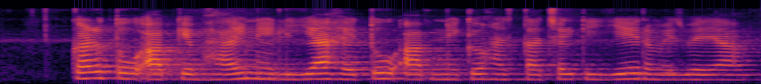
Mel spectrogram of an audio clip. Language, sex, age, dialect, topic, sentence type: Hindi, female, 18-24, Awadhi Bundeli, banking, statement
